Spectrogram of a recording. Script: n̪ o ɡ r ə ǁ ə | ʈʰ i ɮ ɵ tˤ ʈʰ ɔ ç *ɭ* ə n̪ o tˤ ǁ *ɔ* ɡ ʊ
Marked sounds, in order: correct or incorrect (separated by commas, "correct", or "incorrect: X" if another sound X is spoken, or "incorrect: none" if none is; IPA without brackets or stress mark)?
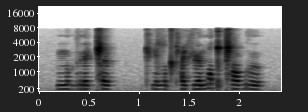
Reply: correct, correct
